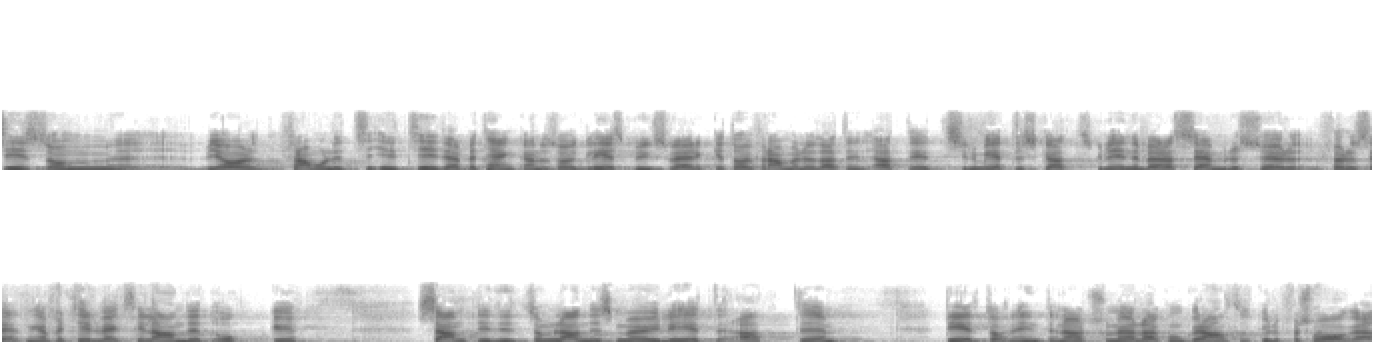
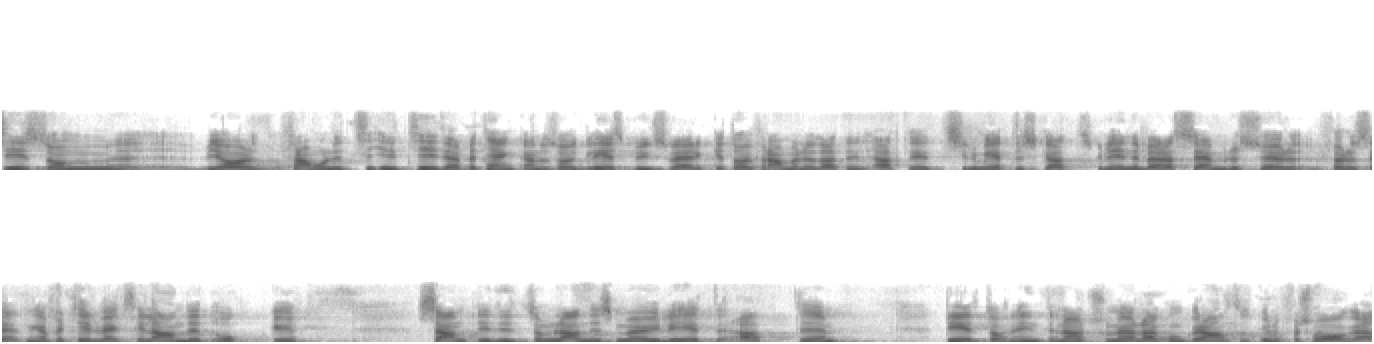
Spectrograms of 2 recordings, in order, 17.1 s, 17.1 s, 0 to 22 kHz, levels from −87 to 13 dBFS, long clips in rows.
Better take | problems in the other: first | noise reduction (neural mask model Resemble Enhance denoiser)

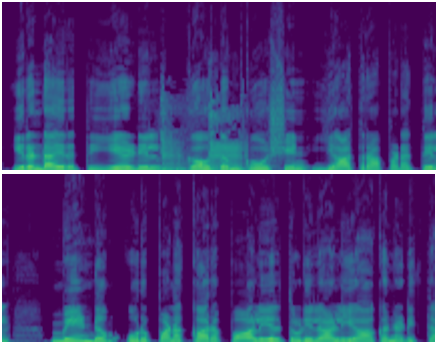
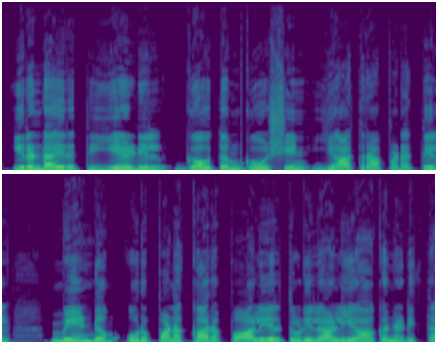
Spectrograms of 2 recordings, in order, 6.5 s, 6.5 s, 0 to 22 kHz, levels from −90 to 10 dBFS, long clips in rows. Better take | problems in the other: second | background sound (Fart); 13 dB below the speech

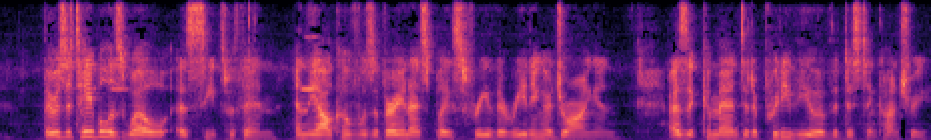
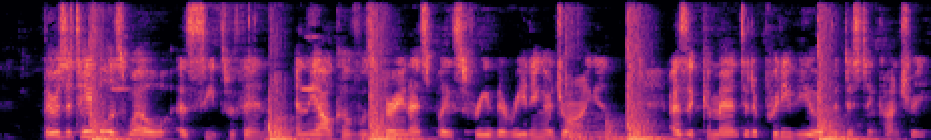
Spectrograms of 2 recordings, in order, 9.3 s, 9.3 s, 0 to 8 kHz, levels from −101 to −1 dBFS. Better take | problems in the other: first | noise reduction (classical method WPE with log-MMSE)

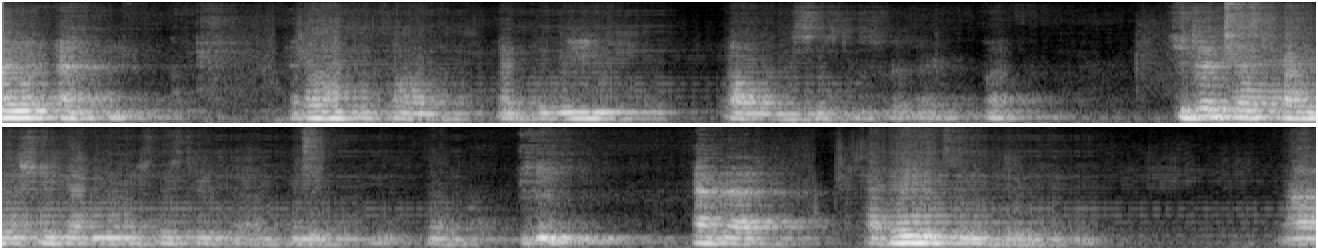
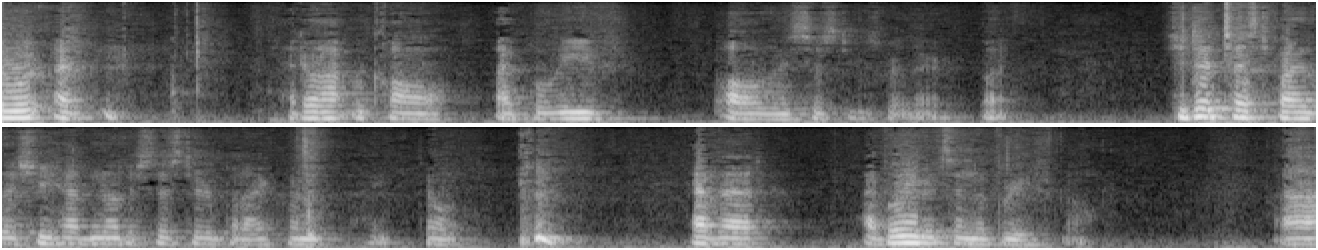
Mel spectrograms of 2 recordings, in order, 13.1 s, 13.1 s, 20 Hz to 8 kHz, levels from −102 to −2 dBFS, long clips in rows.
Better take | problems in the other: second | noise reduction (neural separator model SepFormer DNS4)

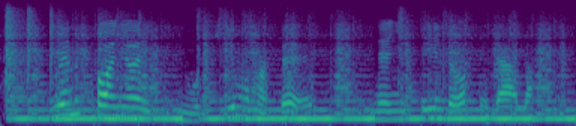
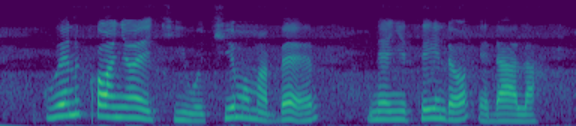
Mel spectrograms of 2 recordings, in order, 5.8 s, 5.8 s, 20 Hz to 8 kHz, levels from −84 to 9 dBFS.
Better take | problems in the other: second | noise reduction (neural mask model RNNoise)

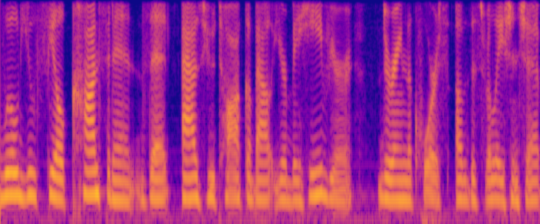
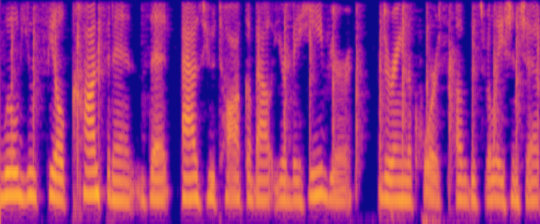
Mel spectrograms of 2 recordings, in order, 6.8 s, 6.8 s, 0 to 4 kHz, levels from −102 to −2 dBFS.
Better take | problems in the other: first | noise reduction (classical method Wiener filter)

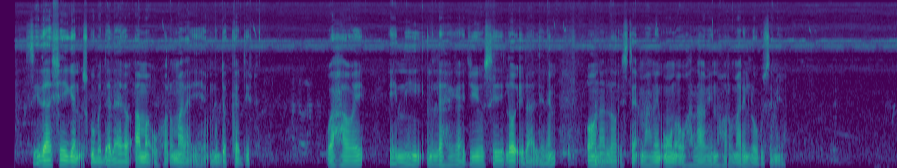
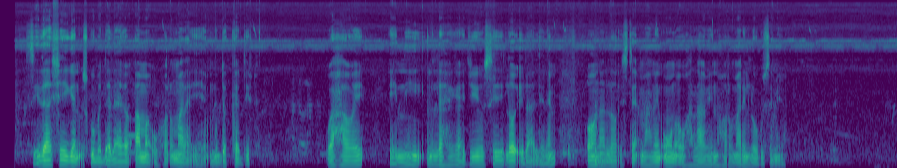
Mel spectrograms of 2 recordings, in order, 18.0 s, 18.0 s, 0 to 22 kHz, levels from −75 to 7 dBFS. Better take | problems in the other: first | background sound (Wind instrument, woodwind instrument); 18 dB below the speech

